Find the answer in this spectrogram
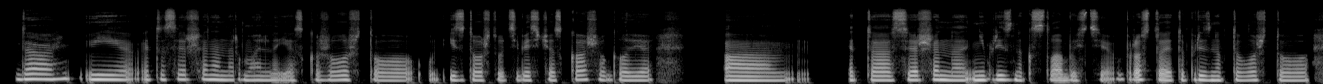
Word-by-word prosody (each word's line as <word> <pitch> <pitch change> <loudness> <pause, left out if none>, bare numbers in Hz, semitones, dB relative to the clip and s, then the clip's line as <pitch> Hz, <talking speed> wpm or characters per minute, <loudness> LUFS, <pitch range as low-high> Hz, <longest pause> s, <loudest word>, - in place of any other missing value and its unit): Да, 240 0 +4 0.3
и 225 -1 +5
это 220 +1 -3
совершенно 225 0 0
нормально. 200 - -1
Я 95 0 -2
скажу, 205 - -2
что 180 -3 -4
от 230 +1 -8
из-за 195 -2 -1
того, 195 -2 0
что 190 - -6
у - - -3
тебя 195 +1 -3
сейчас 190 0 -4
каша 215 0 -2
в 205 - -6
голове, 190 0 -1 0.7
а, 190 -1 +4
м, 185 +6 -3 0.5
это 195 0 +1
совершенно 205 0 +2
не 205 -3 +4
признак 210 -2 0
слабости. 95 - -1
Просто 220 -2 +1
это 195 +3 0
признак 195 -2 +1
того, 195 0 -1
что 185 -2 -2
200 Hz, 135 wpm, -23 LUFS, 190-215 Hz, 0.7 s, и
